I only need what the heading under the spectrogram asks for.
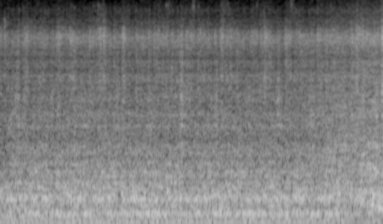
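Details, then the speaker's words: Toyota Tacoma transfer case: steady fast gear-like ratcheting chatter in four-wheel drive persists with the front driveshaft removed, ruling out the suspected double cardan joint; noise comes from the transfer case output end, absent in two-wheel drive. "still here there's no as well got to be something coming from the transer case"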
